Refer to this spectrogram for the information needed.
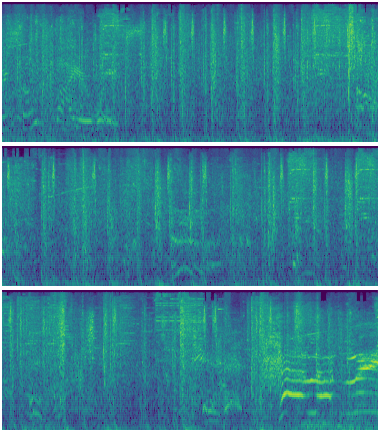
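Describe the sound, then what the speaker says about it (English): Rapid explosive blasts and gunfire from a fireworks ability in the Marvel Rivals video game, a dense, loud barrage with game voices over it. "Time for some fireworks."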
